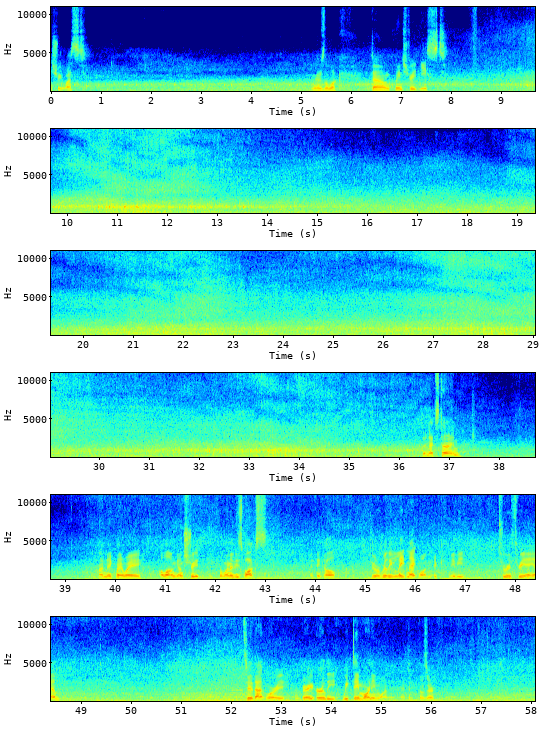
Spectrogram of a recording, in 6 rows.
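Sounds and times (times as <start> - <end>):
cars passing: 0.0 - 58.0
steady traffic hum: 0.0 - 58.0.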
